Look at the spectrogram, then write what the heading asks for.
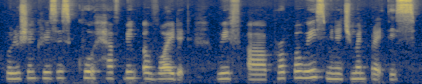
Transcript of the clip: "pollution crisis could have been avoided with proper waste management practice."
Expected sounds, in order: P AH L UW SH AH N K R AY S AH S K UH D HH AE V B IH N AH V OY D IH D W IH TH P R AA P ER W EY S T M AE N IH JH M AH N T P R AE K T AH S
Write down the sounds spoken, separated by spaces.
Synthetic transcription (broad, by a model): P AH L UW SH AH N K R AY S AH S K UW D HH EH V B IH N AH V OY D IH D W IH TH P R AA P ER W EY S M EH N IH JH M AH N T P R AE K T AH S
